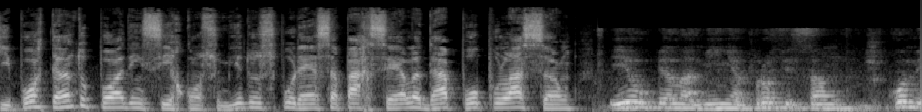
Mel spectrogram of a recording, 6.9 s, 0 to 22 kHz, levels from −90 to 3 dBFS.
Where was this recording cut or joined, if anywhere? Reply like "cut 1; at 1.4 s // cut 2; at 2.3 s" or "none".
cut 1; at 4.5 s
